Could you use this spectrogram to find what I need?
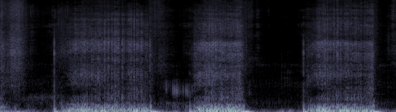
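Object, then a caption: Steel dip pen nib on thick textured cotton paper. A steel dip pen nib scratches repeated long parallel strokes across rough, thick textured cotton paper. Four separate bursts of low, grainy scraping are heard, with a faint bright hiss on top and short quiet pauses between the strokes.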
